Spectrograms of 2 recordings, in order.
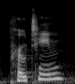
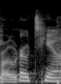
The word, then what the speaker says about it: protean: Protein. Could be protean. Protean, yep. Protean. Okay.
